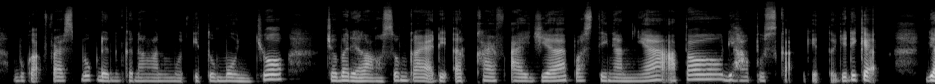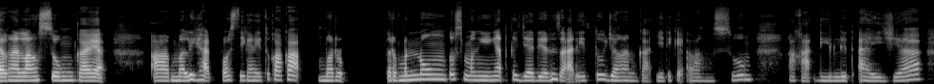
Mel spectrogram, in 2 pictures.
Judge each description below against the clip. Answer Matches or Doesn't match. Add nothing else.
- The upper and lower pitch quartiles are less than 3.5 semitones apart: Matches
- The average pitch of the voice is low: Doesn't match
